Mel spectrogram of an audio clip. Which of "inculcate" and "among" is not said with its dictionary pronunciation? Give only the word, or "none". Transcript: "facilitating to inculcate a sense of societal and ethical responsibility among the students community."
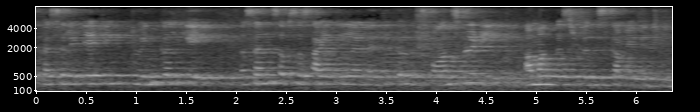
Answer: inculcate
